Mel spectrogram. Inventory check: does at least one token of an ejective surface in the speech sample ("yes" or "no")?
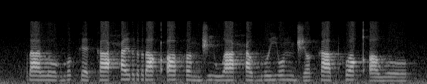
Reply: yes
